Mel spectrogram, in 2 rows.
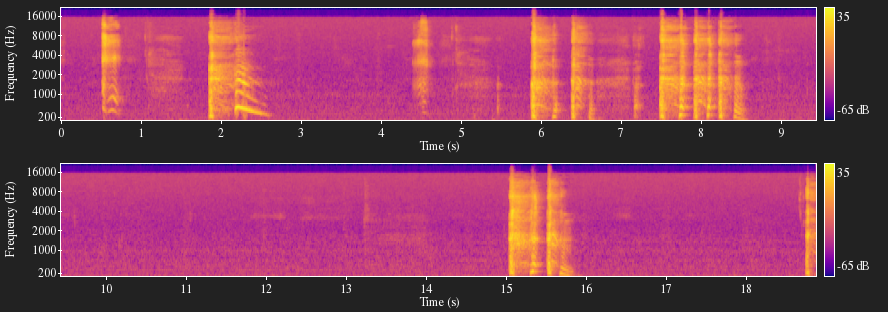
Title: baby acting cough, 6 month.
